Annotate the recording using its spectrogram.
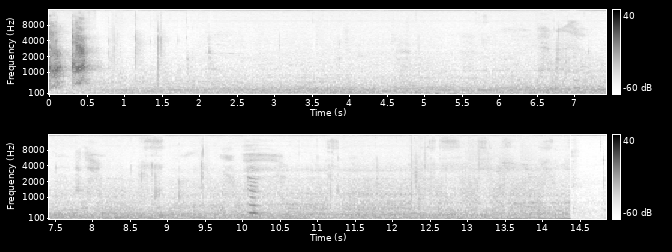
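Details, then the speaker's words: Child with a blocked nose, not stridor: low, wet, rattling noise when breathing both in and out. "we heard a wet noise when simble was breathing in and out therefore we decided that simble did not have stridor but a blocked nose"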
